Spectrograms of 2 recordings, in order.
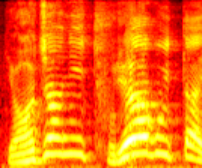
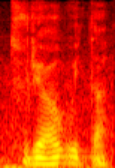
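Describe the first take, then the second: First: "여전히 두려워하고 있다" raised high and loud; emphatic repeat. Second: Low, much softer "두려워하고 있다"; hushed answer. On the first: Preacher pressing the point on the congregation, emphatic. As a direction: drive home "여전히 두려워하고 있다" with raised pitch and force. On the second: Preacher answering his own question to the congregation, hushed. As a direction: drop right down to answer your own question. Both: Real, not acted.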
